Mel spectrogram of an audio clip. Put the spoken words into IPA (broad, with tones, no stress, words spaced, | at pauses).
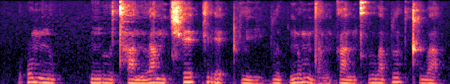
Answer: ʔo˧mnu˨˩k̚ | ŋɯː˨˩tʰa˨˩nla˧m t͡ɕʰe˥˩ʔkre˦˥ʔ pʰliː˨˩plɯ˨˩k̚ no˥˩mda˩˦ŋka˧n kʰlu˧a̯ plɯ˥˩k̚tʰu˧a̯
